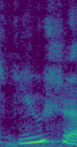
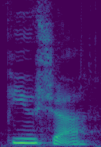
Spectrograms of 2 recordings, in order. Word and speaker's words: fuchsia: an orange no but here's fuchsia Abby said what that's how it's pronounced Noah fuchsia I had no idea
